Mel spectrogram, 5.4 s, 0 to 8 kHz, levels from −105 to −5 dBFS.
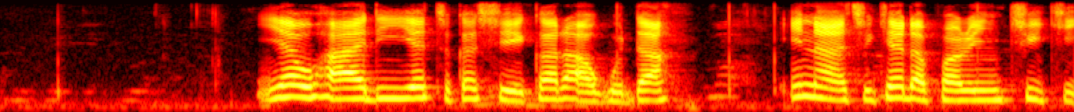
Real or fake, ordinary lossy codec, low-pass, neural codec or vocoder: real; none; 7.2 kHz; none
